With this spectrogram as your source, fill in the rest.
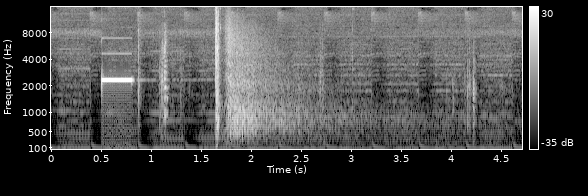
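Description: A shot timer's sharp electronic beep is followed about a second later by a single loud handgun shot that rings out into a reverberant tail, with faint clicks continuing after.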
